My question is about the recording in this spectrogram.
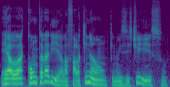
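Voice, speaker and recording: A man's voice: on the high side, expressive, normal speed, gravelly, no room sound. A man with a Brazilian Portuguese accent, a tarot reader talking casually as a radio interview guest, explaining at length and laughing easily. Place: radio studio.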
